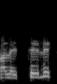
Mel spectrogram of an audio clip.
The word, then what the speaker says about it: Alex Telles: Pero en la presentación, bueno, en el vídeo que ha hecho promocional tras firmar el contrato, él ha dicho Alex Telles, así que pues pronunciaremos Alex Telles,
